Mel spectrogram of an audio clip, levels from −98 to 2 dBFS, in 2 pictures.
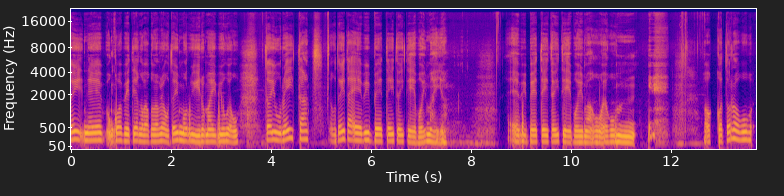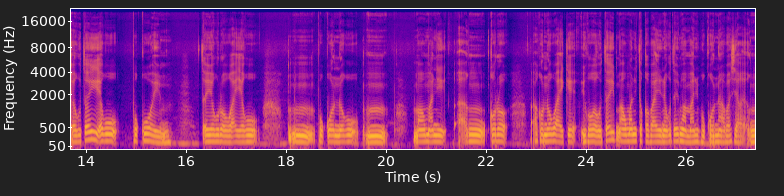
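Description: The level ducks about 20 dB under loud speech: gain pumping, likely from excessive gain feeding a fast limiter.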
